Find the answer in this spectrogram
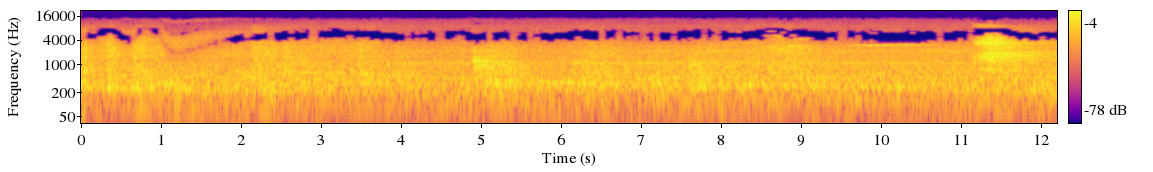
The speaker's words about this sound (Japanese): ただいま1番線に到着の列車は梅田、難波、天王寺から我孫子行きでございます。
